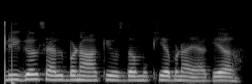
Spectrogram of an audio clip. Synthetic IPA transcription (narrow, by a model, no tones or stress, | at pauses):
liːɡəlsɛːlbəɽ̃aːkeʊsd̪aːmʊkʰɪjaːbəñaːjaːɡɪaː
